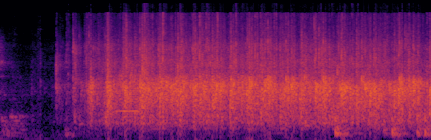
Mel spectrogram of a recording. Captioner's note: audience clapping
